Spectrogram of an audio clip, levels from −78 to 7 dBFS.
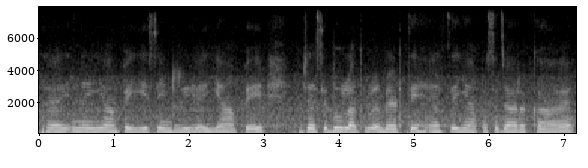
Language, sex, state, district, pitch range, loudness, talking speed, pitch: Hindi, female, Haryana, Jhajjar, 195-210 Hz, -16 LUFS, 170 wpm, 205 Hz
